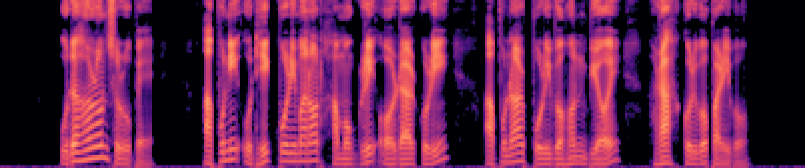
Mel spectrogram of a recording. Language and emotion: Assamese, neutral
